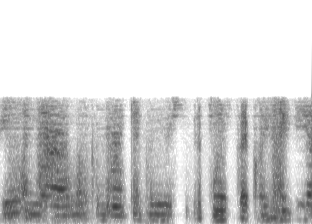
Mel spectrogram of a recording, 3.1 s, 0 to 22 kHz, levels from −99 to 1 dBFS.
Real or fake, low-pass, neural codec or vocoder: fake; 3.6 kHz; codec, 44.1 kHz, 0.9 kbps, DAC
